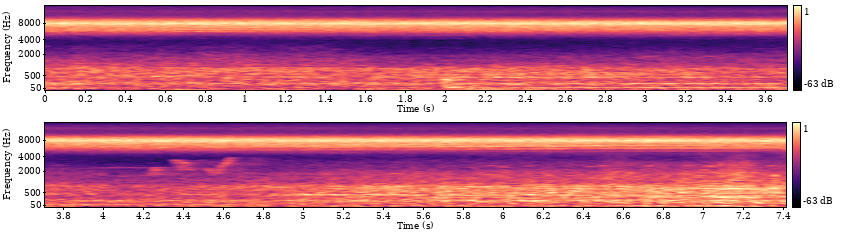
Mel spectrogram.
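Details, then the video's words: Chorus of cicadas by Lake Kamo, Sado City, Niigata Prefecture, Japan, a constant piercing high buzz without pause, with a brief faint bird chirp just past the midpoint. "Lake Kamo in Sado City, Niigata Prefecture, Japan, where you can hear the voice of cicadas."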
